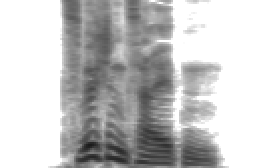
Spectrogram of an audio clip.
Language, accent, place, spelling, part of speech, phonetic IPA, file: German, Germany, Berlin, Zwischenzeiten, noun, [ˈt͡svɪʃn̩ˌt͡saɪ̯tn̩], De-Zwischenzeiten.ogg
- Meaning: plural of Zwischenzeit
